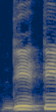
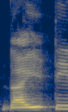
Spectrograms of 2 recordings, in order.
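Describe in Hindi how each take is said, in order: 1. पहला स्वर ee जैसी ध्वनि है। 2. पहला स्वर eye जैसी ध्वनि है। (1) "डीटी नहीं बोलेंगे इसको" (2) "डाइटी नहीं बोलेंगे इसको"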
